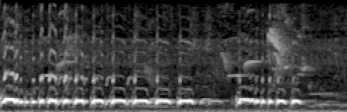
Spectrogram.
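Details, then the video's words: Local zebra dove calling out to a rival: a rapid run of short, even coos around a single low pitch, delivered in two bursts separated by a brief pause. "Perkutut lokal gacor memanggil lawan"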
